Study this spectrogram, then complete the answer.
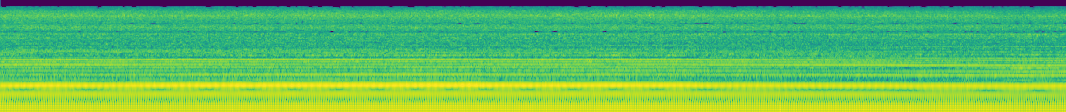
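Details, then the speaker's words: Older Echo SRM two-stroke string trimmer fitted with a new HiPA replacement carburetor, top end lacking. Held at full throttle with a steady high scream while the high-speed mixture screw is set for maximum rpm. Turning too far drops rpm; backing off brings it back. "our goal here is to run this thing at full throttle adjust the screw until we can reach maximum rpm"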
